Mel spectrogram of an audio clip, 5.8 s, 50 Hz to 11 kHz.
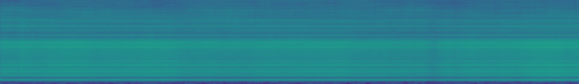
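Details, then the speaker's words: Fronius TransSteel 2200 in pulsed TIG mode, pulse frequency raised from about 5.4 to 80: steady high buzzing hum with a fast even pulse underneath; normal pulsed arc. "so as you can hear it's definitely running a lot different and that's because of the pulses"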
